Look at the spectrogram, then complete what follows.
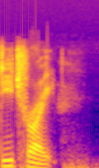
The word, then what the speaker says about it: Detroit: So it's Detroit. Okay. Angela? Detroit, yeah. Detroit. All right. So that's how you pronounce it.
